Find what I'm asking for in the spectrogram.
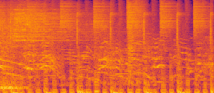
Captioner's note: crowd cheering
